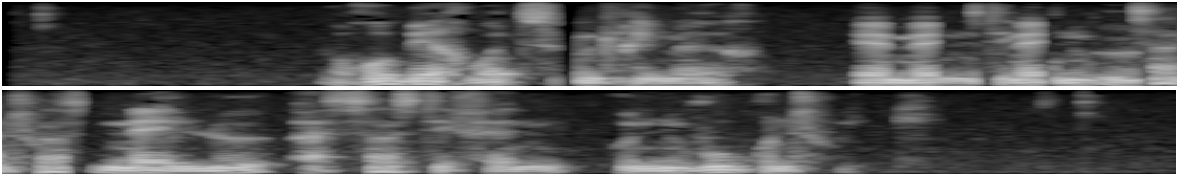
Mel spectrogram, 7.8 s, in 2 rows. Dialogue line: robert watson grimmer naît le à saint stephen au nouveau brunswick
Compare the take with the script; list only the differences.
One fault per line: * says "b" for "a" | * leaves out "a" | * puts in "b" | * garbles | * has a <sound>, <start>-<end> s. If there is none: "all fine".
* has a dropout, 1.8-1.9 s
* garbles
